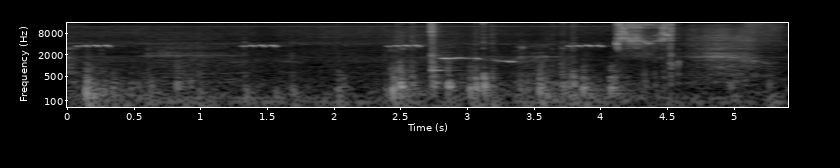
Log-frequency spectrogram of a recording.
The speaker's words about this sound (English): And thank you for the chirping crickets. Quiet, serene.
